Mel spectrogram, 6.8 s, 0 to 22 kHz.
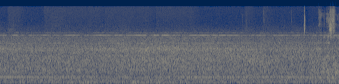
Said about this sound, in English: Qantas Flight 11 here today.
